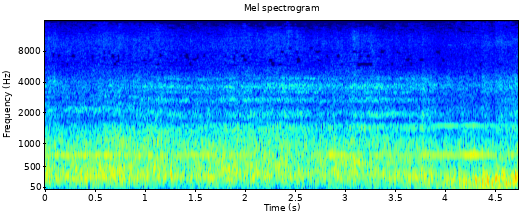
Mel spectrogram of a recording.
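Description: KRL Commuter Line electric train passing over a level crossing at speed, a loud, steady rush of wheels running on the rails.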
